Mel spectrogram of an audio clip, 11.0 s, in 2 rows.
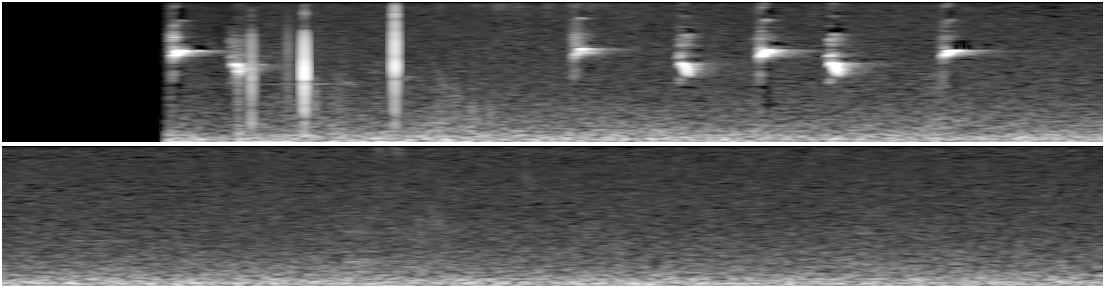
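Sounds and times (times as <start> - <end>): wild bird calling: 0.8 - 1.8, 2.8 - 5.0
sharp ticks: 1.2 - 2.1.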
